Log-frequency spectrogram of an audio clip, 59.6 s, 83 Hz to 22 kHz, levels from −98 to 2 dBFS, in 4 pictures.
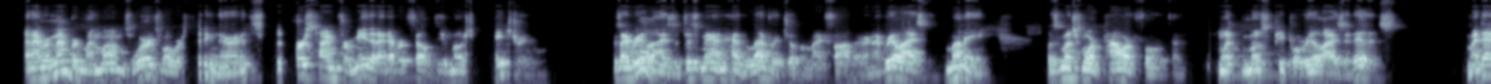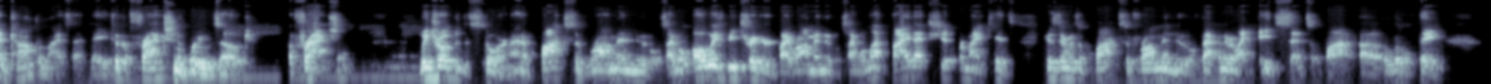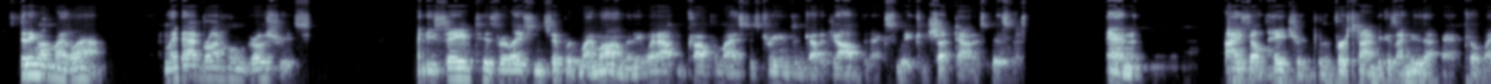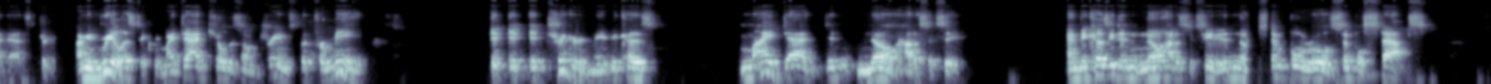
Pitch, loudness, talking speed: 130 Hz, -19 LUFS, 210 wpm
